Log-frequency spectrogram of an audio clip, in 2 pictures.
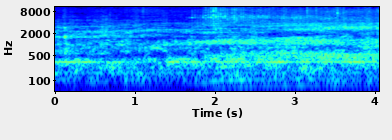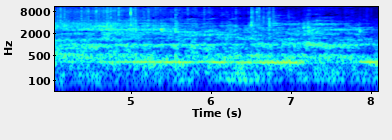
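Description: Diesel engines of a Manitou backhoe loader and a Mahindra tractor running, the backhoe working its arm as it empties its bucket into the tractor's trolley and folds back. A steady hum with a tone that drops out a few times, and a few light knocks past the middle.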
